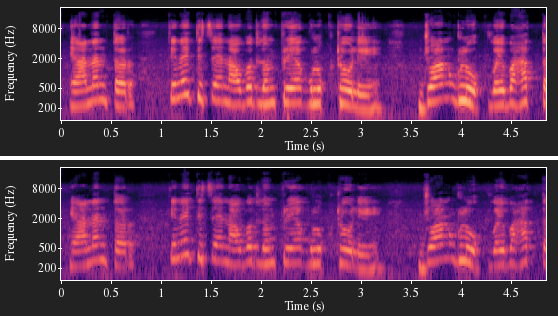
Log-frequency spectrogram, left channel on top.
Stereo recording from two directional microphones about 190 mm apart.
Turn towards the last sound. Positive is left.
turn(degrees=25)  # may be behind; listen again after turning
